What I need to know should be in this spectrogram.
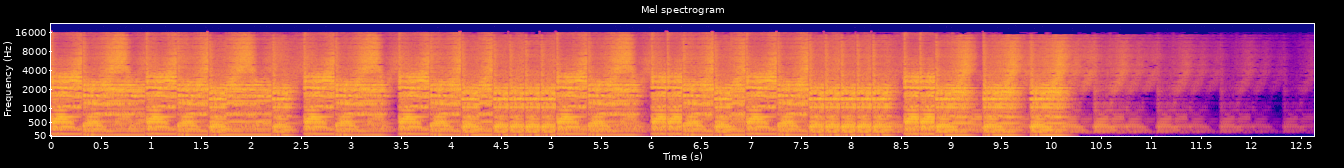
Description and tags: hip hop18 95PBM
dance, hip-hop, music, pattern, sound, pbm, sample, loop, mix, broadcast, interlude, stereo, disco, drop, move, instrumental, intro, radio, club, jingle, trailer, chord, beat, part, background, dancing, stabs, rap, podcast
